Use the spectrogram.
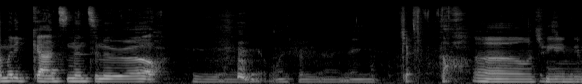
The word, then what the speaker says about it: Jephthah: It's pronounced Jephthah. Jafar. What a name that is. So many consonants in a row. Jephthah.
